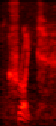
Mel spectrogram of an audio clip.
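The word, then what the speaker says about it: Crawick: And I believe this is pronounced Croik. Yeah. Yep. Croik. Like Hoik.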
